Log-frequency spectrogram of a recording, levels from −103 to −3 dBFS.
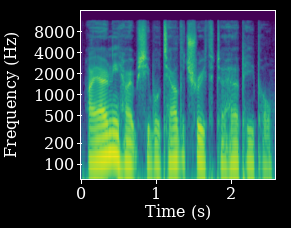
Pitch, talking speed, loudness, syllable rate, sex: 105 Hz, 255 wpm, -18 LUFS, 5.4 syllables/s, male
